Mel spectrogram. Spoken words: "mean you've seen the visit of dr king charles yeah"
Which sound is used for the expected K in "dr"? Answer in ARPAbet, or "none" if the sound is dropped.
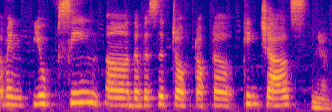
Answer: K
